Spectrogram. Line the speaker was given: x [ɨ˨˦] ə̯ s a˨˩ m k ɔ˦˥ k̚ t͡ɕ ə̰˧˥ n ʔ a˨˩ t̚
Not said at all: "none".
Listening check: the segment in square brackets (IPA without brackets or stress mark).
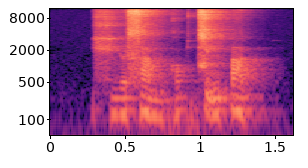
i˨˦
